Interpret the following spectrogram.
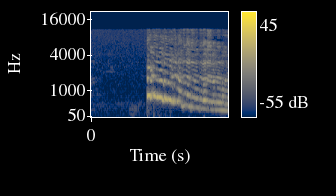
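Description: About a second of near silence, then a woman's voice sliding down in pitch in one long wordless glide: a vocal sound effect for the mouse running down the clock in the nursery rhyme.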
